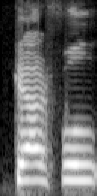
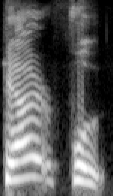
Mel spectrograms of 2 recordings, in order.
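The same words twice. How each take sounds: First: Said in the usual way. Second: careful split into care, ফুল; two separate syllables. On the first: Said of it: "two syllable". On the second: Shown as a demonstration. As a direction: break careful before ফুল. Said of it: "double, ঠিক আছে?".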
